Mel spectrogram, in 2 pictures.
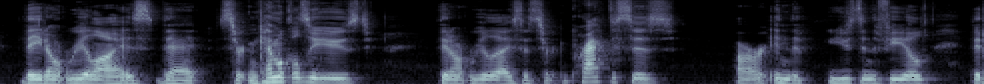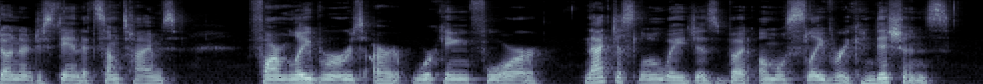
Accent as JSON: {"language": "English", "town": "New York City", "region": "New York", "country": "United States", "tie": "born or raised there", "moved": "yes", "said": "I grew up in the Bronx. I'm a city kid, you know, for most of my life"}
